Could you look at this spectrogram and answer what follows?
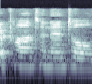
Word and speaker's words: Intercontinental: Intercontinental. There are 3 T's. You have to pronounce them all.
